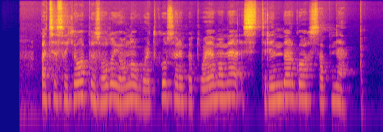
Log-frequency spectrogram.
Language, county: Lithuanian, Kaunas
